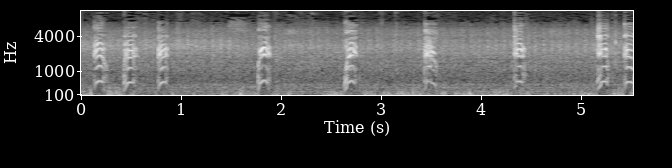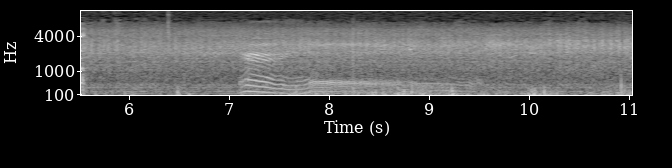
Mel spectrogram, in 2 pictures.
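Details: Pet Cavalier King Charles Spaniel barking indoors while wanting to tell its owner something: sharp, separate barks come in an uneven series, then a drawn-out wavering whine with a falling then rising pitch to close.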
